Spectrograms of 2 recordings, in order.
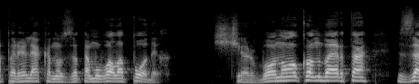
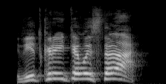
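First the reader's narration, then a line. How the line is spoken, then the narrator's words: Shouted. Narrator (Ukrainian): крикнув їм Гаррі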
